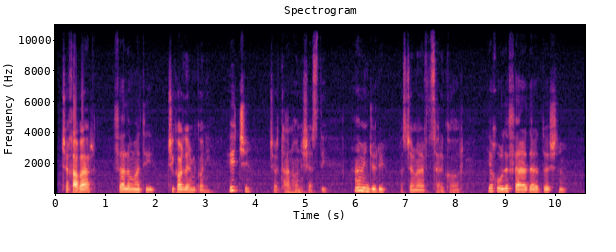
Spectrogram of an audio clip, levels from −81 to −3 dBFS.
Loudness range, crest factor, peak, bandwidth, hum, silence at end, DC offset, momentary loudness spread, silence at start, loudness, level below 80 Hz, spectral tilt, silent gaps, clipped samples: 4 LU; 20 dB; 0 dBFS; 11 kHz; none; 0.35 s; under 0.1%; 16 LU; 0.15 s; -19 LUFS; -58 dBFS; -5 dB/octave; none; under 0.1%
